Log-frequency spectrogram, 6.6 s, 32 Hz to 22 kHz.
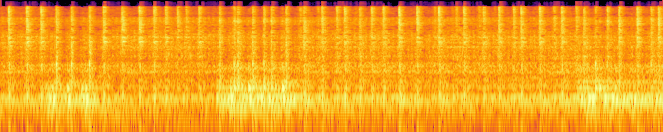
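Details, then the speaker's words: Freshly overhauled Suzuki X4 motorcycle, stock engine (connecting rod work), after reassembly, engine cool: crisp, even exhaust pulses picking up cleanly with throttle blips and settling steadily; owner notes it is quiet, normal revving. "Hindi naman natin dinig yung makina nito kasi nga stock. Pero tahimik naman siya. Okay na siya mga kamikaniko."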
